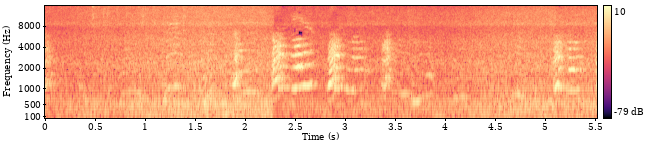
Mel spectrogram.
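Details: Puppies or dogs at a seller's premises in Banka, Patna, Bihar, India; a few short high yelps and whimpers, strongest around the middle and near the end, over a steady low hum and background noise.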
